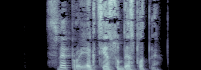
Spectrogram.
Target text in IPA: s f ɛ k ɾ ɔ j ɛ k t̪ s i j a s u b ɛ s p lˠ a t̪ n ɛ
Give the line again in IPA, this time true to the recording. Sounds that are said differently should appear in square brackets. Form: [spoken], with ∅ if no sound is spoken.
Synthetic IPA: s [v] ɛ [p] ɾ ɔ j ɛ k t̪ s i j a s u b ɛ s p lˠ a t̪ n ɛ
